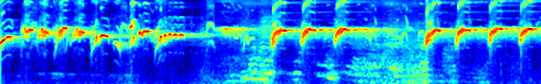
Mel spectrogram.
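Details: Sooty-headed bulbul, Pidie, Aceh, Indonesia, in Garuda-style song: rapid run of bubbly whistled notes, then a brief pause and a fast series of ringing flicks with sustained tones, faint background noise.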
